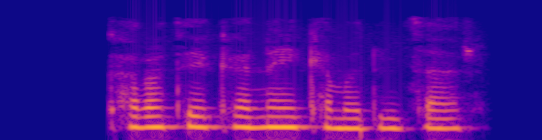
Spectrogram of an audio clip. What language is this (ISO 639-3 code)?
ckb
